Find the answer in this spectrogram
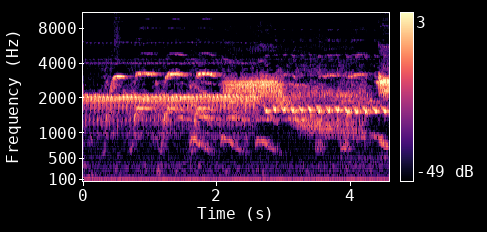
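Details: Malinois Waterslager canary warming up in the cabinet. Repeated short descending notes blend into a gurgling, water-like roll, over a faint low hum.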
